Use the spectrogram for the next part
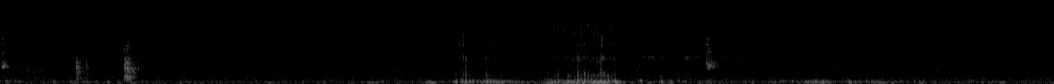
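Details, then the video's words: Airedale Terrier asleep and snoring, giving a long gravelly low snore that swells in the middle before fading into softer rumbling breaths, with a few faint clicks earlier on. "Snoring Airedale"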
